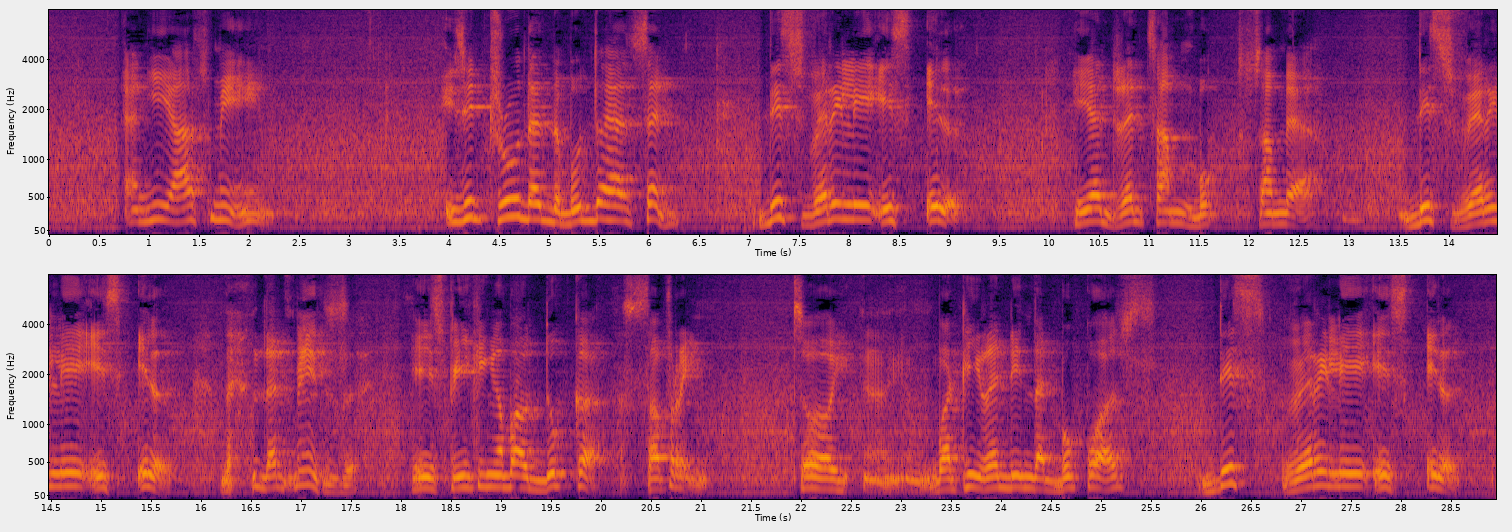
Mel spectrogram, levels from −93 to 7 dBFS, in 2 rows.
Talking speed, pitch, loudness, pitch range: 95 wpm, 175 Hz, -22 LUFS, 160-210 Hz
